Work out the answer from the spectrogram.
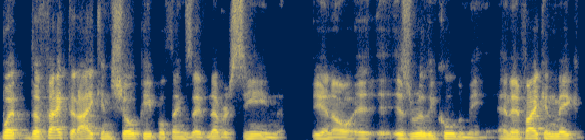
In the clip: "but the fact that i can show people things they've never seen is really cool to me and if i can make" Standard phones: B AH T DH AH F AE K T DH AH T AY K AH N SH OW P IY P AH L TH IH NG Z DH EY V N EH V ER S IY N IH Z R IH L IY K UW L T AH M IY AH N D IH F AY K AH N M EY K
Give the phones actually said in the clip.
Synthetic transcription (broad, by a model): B AH T DH AH F AE K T DH AH T AY K AH N SH OW P IY P L TH IH NG Z DH EY V N EH V ER S IY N IH Z R IH L IY K UW L T AH M IY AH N IH F AY K AH N M EY K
